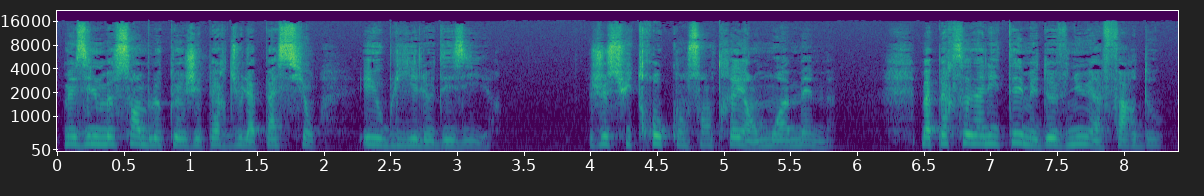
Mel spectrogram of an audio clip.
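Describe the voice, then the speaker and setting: A woman reading a troubled, weary young gentleman. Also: lowish voice, normal speed, husky. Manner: sad, subdued, uneasy.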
